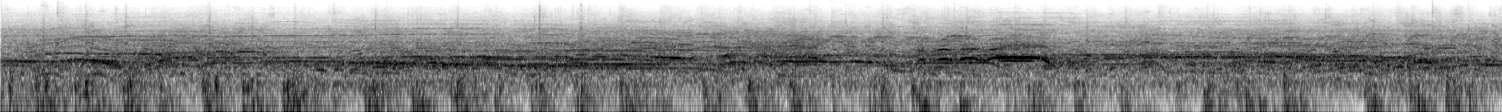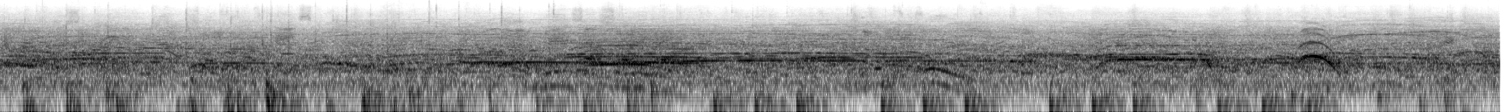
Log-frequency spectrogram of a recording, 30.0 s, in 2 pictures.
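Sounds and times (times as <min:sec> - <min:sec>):
crowd: 0:00.0 - 0:30.0.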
